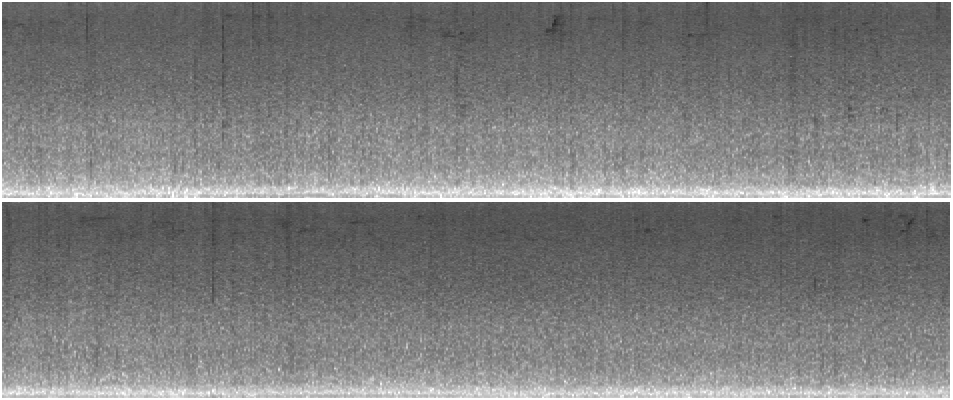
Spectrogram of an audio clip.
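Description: Steady rain falling on a conifer and a grass lawn: an even hiss with scattered sharp ticks of single drops.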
